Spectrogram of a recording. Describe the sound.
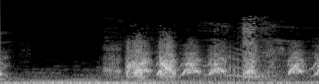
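A dog barks in a string of sharp yips and whimpering barks with short gaps between them, loud over a low steady rumble.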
